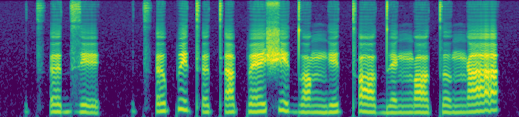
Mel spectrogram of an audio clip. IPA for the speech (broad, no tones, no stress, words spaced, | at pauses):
t͡sʼəd͡zɪ | t͡sʼəpetʼətʼa pɛʃed̪ɒ ŋɪ tʼɒd̪ɛ ŋɒtɤŋa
